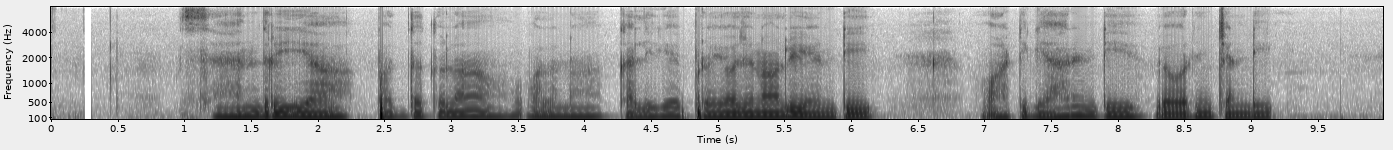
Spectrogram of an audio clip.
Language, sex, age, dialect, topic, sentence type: Telugu, male, 18-24, Utterandhra, agriculture, question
